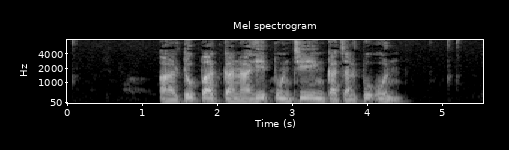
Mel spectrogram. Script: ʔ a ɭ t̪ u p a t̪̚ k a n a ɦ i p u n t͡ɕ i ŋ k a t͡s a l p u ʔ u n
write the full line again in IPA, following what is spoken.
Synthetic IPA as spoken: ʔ a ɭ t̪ u p a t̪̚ k a n a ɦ i p u n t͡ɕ i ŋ k a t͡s a l p u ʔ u n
